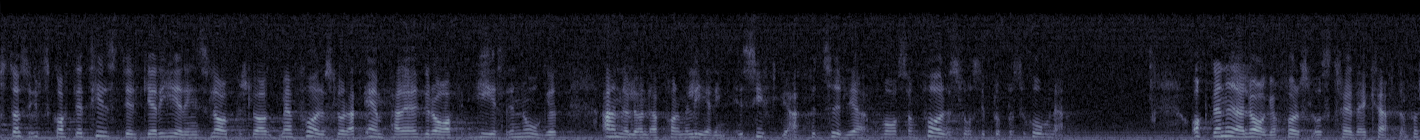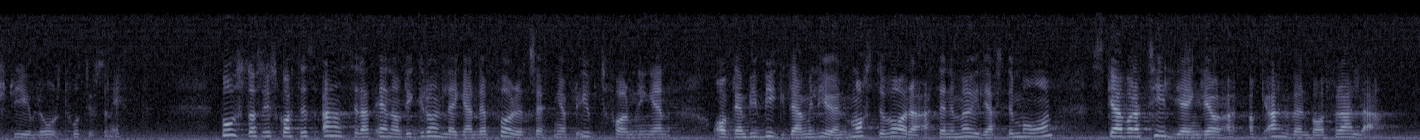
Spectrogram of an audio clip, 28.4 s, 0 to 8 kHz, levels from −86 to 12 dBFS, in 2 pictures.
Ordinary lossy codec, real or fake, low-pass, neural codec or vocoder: none; fake; 7.2 kHz; vocoder, 22.05 kHz, 80 mel bands, WaveNeXt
